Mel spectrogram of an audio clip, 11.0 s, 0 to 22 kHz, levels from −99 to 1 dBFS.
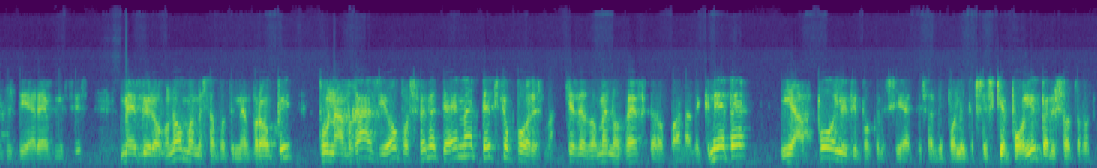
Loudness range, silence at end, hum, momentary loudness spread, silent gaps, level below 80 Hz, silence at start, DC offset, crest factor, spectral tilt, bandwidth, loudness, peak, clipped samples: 1 LU; 0.1 s; none; 8 LU; none; -66 dBFS; 0 s; under 0.1%; 18 dB; -5.5 dB/octave; 7 kHz; -17 LUFS; 0 dBFS; under 0.1%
